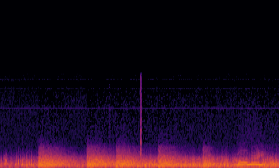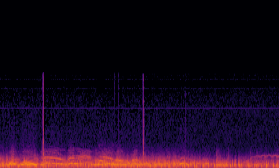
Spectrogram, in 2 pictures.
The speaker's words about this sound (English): As Morgan grabbed his shotgun, Sax and Gloomy fired. The guard and driver fell from the stage to the ground.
